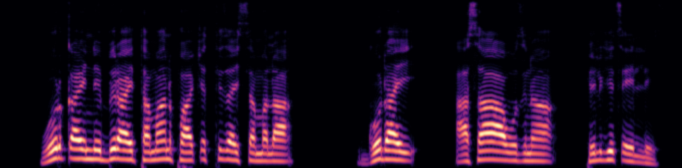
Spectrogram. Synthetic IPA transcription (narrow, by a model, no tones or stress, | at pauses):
wɔɾkʼːɐjnːɛbɪɾɐjt̪ɐmanpaːt͡ʃʼːɛt̪ːɪzɐjsːɐmɐlɐ | ɡɔd̪ɐj | ɐsaːwɔzɪnɐ | pɪlɡɪt͡sʼe̞ːlːḛːs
